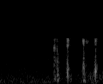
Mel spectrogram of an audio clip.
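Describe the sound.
Faint typing on a computer keyboard: four crisp key clicks in quick succession, with no other sounds.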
